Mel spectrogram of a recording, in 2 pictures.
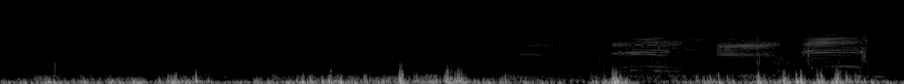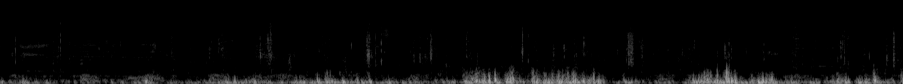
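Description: A distant herd of goats and sheep bleating, several calls bunched about six to nine seconds in and a few fainter ones scattered elsewhere, over a steady low rumble of wind on the microphone.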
